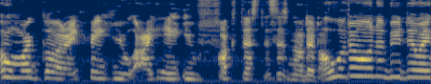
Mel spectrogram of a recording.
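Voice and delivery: closed-mouth ventriloquist speech, lips not moving. Retelling what they said without opening their mouth, ventriloquist talking, lips closed. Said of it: "closing my mouth, but doing that kind of like ventriloquist talking thing".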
